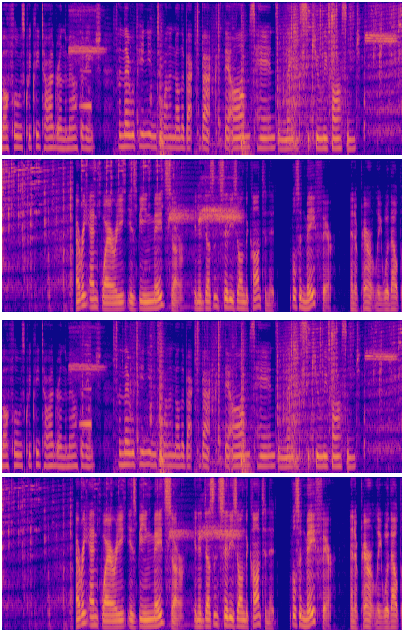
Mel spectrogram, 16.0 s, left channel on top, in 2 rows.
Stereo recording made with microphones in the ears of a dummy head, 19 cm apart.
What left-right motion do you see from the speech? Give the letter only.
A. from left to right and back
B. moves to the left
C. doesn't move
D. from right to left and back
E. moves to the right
E.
